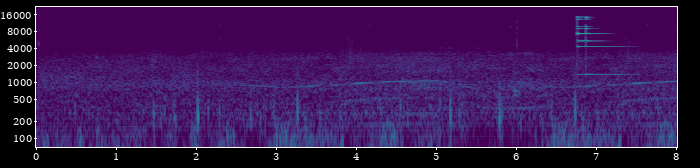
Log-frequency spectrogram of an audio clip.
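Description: Footsteps tread on a pavement.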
